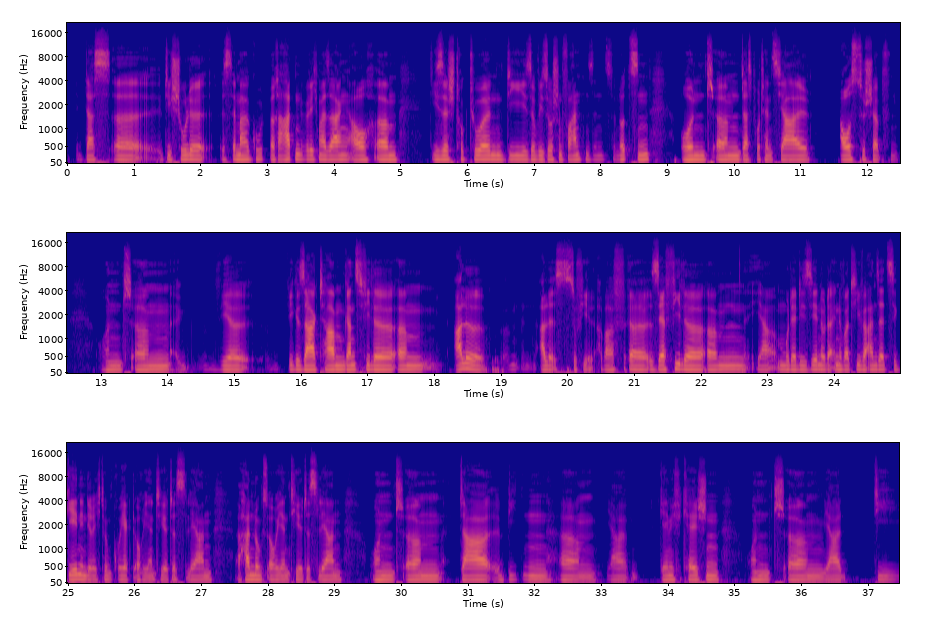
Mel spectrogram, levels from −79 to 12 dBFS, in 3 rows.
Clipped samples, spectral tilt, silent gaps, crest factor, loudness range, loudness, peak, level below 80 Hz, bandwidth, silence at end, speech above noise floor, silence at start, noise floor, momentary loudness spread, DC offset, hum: under 0.1%; -5 dB/octave; none; 24 dB; 6 LU; -28 LUFS; -6 dBFS; -60 dBFS; 16.5 kHz; 0 s; 30 dB; 0.15 s; -58 dBFS; 13 LU; 0.2%; none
